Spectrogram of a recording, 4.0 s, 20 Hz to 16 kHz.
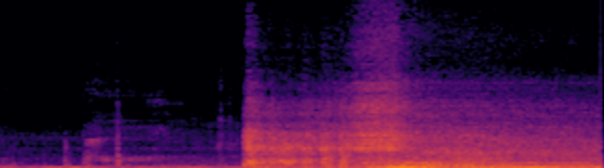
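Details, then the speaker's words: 2000 Ford F150 4.6 V8 with P0301 misfire code, started during scan-tool key-on and combustion tests: short crank catches quickly into a steady idle with no skip or stumble; no cylinder misfires showing at idle. "so what I'm going to do is start this bad boy up see what we got"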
